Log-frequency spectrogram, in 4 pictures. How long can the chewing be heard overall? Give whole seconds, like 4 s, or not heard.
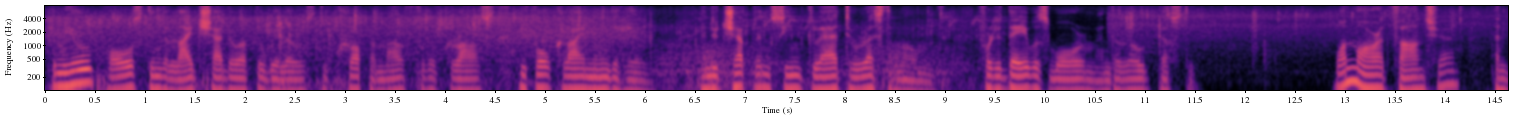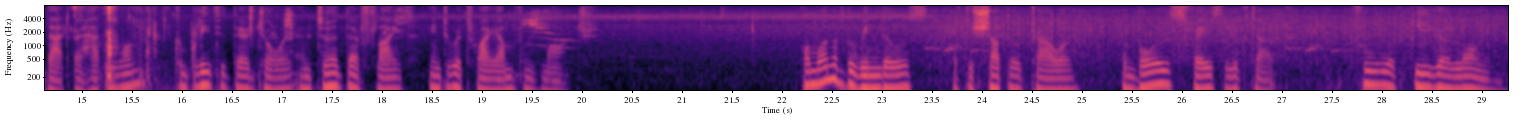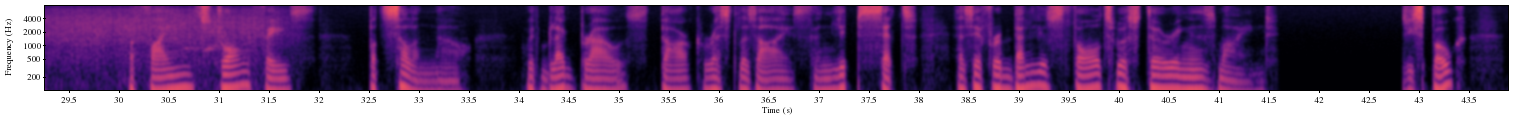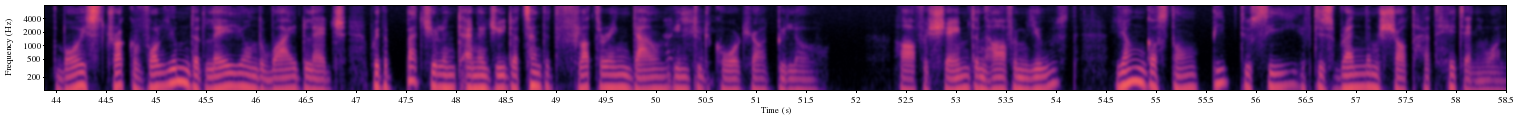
3 s.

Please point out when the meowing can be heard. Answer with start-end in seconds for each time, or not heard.
19.4-20.0.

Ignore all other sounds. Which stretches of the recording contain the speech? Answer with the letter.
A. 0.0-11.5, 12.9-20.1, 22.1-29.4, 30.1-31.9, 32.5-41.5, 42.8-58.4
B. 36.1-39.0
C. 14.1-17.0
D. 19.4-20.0
A.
